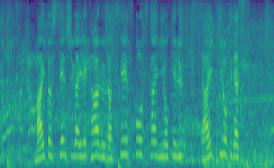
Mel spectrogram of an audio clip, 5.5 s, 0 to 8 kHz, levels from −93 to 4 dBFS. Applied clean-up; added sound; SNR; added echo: none; none; none; none.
